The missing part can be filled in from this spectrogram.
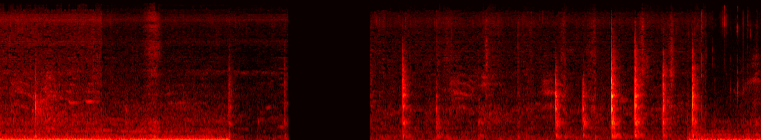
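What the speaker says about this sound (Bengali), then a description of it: "এখন এই মাংসগুলোকে পোলাওয়ার সাথে খুব ভালোভাবে নেড়ে চেড়ে মিশিয়ে নিচ্ছি" A utensil stirs chicken pieces into pulao rice in a pot. After a brief silent gap come irregular scraping clinks and taps, with a low sizzle beneath.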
